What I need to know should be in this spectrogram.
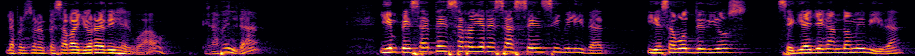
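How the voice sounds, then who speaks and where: Middle-aged Puerto Rican pastor with a high voice, preaching with personal stories, swinging from hushed to loud. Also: male voice. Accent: Puerto Rican Spanish. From Puerto Rico. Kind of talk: sermon.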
